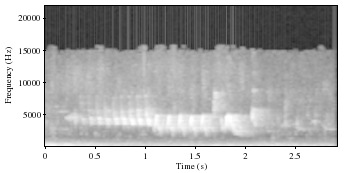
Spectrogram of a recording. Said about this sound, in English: Thrush, is it?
